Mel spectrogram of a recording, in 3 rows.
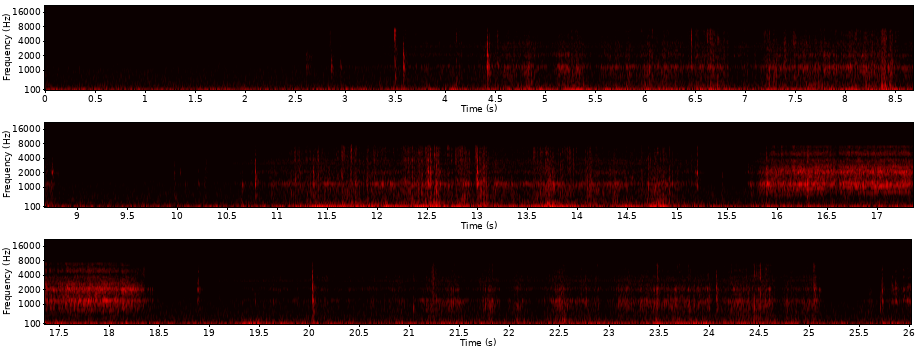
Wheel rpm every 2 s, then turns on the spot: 0, 0, 10, 20, 0, 10, 10, 10, 60, 10, 0, 10, 10.
4-8 10-14 18-20 22-24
